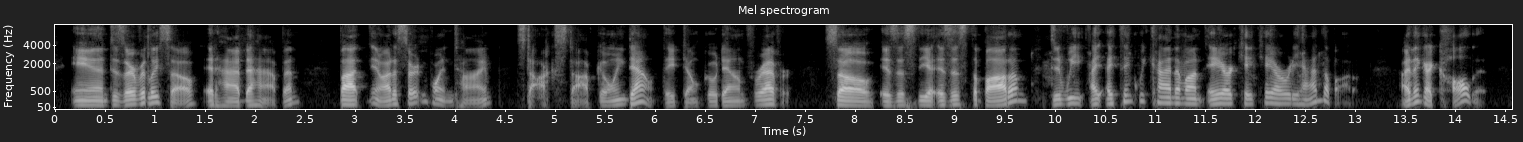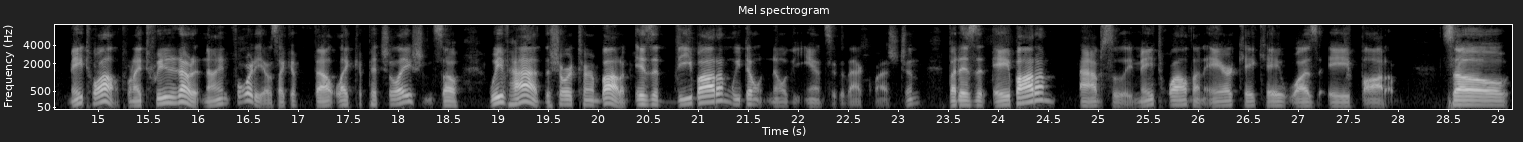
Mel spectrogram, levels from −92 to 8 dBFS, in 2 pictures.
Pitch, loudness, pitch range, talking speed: 115 Hz, -25 LUFS, 100-135 Hz, 210 wpm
